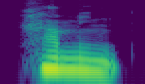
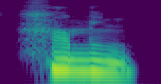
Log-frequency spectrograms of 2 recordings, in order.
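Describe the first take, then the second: Both takes have the same delivery.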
